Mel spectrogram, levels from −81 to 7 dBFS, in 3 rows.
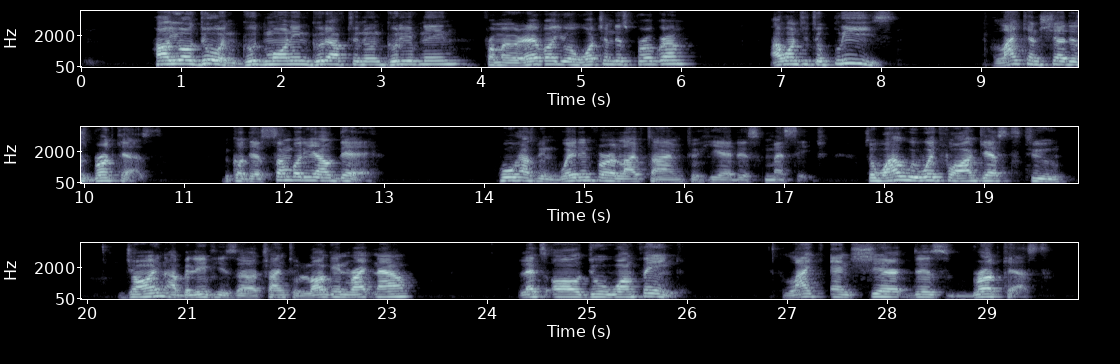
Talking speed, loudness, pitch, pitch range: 145 wpm, -18 LUFS, 155 Hz, 135-175 Hz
